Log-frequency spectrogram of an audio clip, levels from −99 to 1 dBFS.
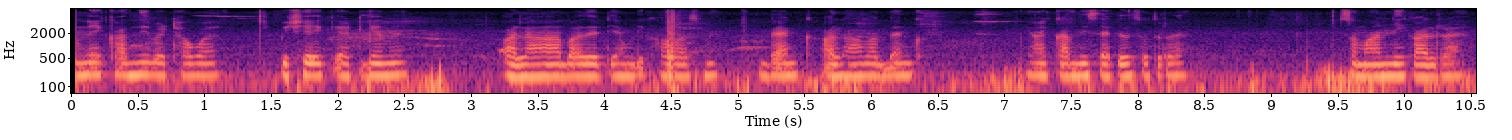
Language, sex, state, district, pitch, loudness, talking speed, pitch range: Hindi, male, Uttar Pradesh, Jalaun, 180 Hz, -24 LUFS, 175 wpm, 175-185 Hz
